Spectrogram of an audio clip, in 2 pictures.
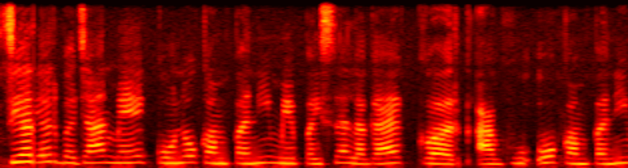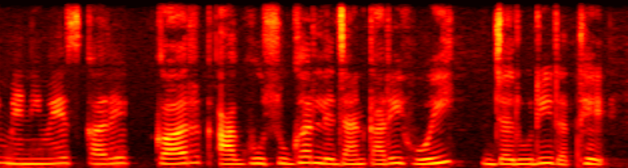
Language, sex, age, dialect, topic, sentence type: Chhattisgarhi, female, 18-24, Northern/Bhandar, banking, statement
